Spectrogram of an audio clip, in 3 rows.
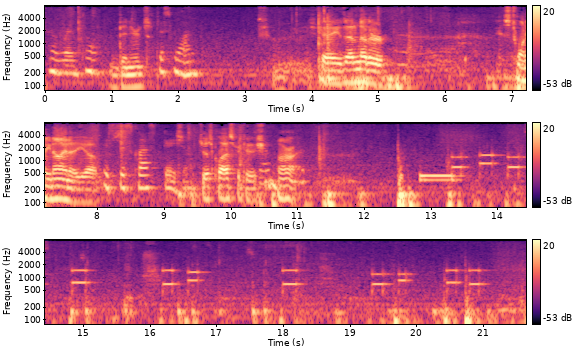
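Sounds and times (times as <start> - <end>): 
speech: 0.1 - 2.5, 3.4 - 5.3, 7.0 - 11.5
telephone keypad dialing tones: 12.9 - 15.2, 19.3 - 21.1.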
